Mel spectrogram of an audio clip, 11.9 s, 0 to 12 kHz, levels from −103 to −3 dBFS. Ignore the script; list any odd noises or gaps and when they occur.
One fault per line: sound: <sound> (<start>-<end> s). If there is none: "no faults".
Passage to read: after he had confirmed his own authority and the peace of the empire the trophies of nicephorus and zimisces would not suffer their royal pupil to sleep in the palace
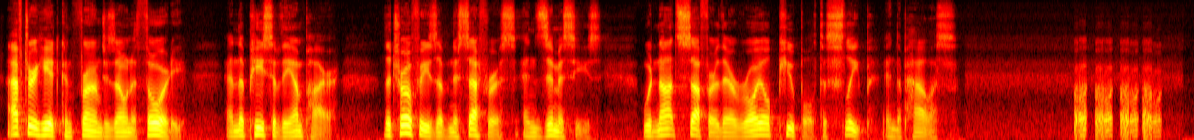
sound: laugh (10.7-11.6 s)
